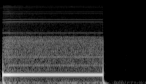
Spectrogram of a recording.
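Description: A telephone ringback tone sounds on the line as a call is placed: one steady, clear beep of even pitch lasting about a second, then cutting off to silence.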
